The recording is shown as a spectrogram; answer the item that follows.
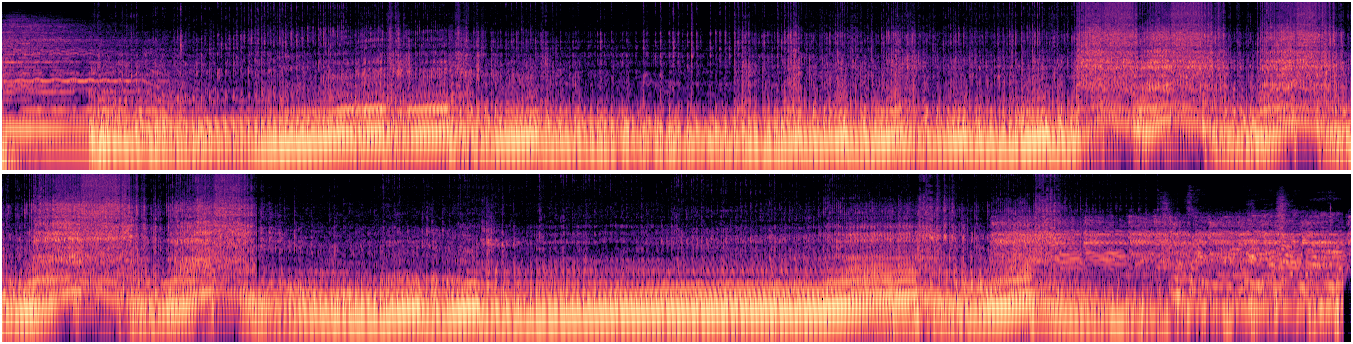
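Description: Custom V-twin motorcycle with a Two Brothers Racing aftermarket exhaust idling with a deep rumble, then revved in a run of quick throttle blips about halfway through and once more near the end.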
